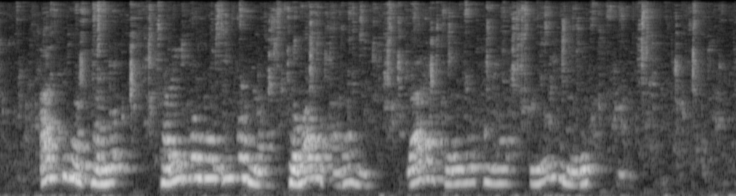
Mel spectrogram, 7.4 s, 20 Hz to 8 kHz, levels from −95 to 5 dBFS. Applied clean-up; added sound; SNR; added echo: classical method WPE with log-MMSE.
